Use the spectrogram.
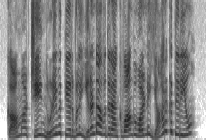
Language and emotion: Tamil, surprised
